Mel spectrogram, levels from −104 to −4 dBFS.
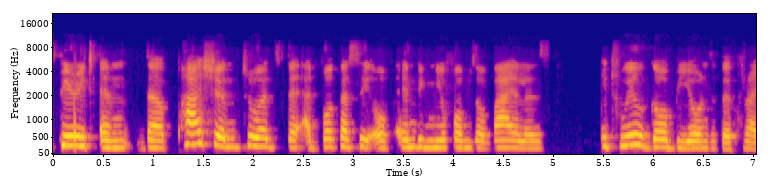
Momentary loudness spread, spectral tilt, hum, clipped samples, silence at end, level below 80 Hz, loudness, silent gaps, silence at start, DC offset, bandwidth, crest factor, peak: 7 LU; -6.5 dB/octave; none; under 0.1%; 0 s; -84 dBFS; -19 LUFS; none; 0.1 s; under 0.1%; 9 kHz; 16 dB; -2 dBFS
